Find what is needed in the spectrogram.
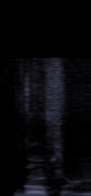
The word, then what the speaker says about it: Loeffler: Loeffler, yeah.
